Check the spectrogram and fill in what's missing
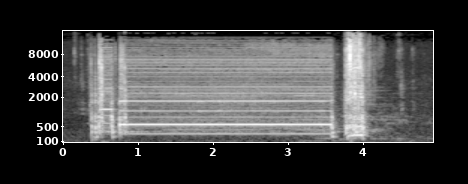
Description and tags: Label Printer - Printing a Label
A labeled label-printer printing a small printed label.
electronic, labeled, printer, printing, label, print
